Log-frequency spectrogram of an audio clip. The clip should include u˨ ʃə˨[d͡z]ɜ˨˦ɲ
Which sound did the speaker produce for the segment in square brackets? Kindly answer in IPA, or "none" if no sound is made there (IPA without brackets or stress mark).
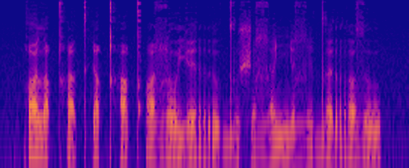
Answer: ɮ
